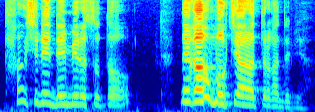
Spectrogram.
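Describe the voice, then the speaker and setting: A man's voice: extremely high pitch, expressive, fast talker, bright, forceful tone, voice pushed up, exaggerated voice. A man preaching takes the part of Adam, a remorseful husband who blames himself and pleads with his wife. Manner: pleading, self-blaming.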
